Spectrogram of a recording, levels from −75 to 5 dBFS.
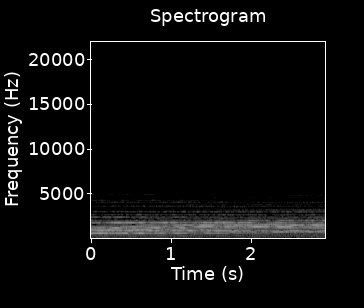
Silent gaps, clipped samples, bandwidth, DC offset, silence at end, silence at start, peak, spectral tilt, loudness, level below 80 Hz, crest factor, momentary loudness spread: none; under 0.1%; 6.6 kHz; under 0.1%; 0 s; 0 s; -20 dBFS; -5.5 dB/octave; -31 LUFS; -74 dBFS; 12 dB; 1 LU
